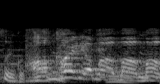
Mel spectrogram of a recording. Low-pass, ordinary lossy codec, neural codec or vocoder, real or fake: 5.4 kHz; none; none; real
